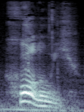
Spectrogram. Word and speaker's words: Холуй: То есть, это, видимо, ударение должно быть на О, а не на У. Холуй.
